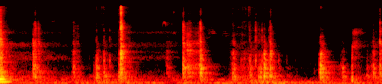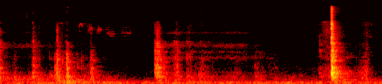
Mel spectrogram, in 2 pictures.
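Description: Adjustable wrench clinking on a bolt head as the bolt is loosened out of a sheet-steel side panel. It makes a series of irregular metal clicks and taps.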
